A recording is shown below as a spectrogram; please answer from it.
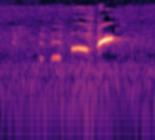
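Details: Rufous-capped babbler: a few soft low piping notes build into two louder whistles, the last one rising and bright.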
